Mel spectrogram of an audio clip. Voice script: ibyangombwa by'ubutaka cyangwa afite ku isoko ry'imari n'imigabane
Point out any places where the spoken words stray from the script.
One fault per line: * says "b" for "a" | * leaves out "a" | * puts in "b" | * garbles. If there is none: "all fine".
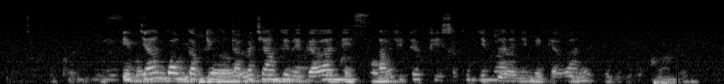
* puts in "imigabane"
